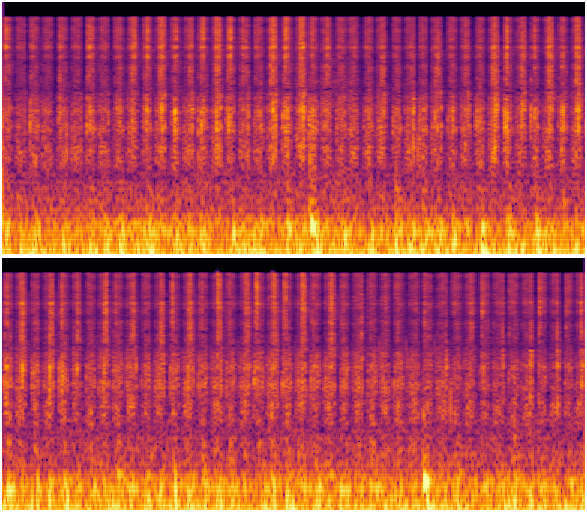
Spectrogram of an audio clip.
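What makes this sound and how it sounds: A wooden stylus scrapes back and forth across a flat, thin, black wax-coated paper scratch-art card. It makes a steady, rapid, rhythmic scratching with bright, papery strokes over a low rumble. The level stays even throughout.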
